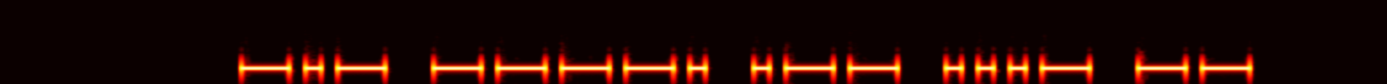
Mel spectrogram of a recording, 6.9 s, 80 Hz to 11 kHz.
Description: Morse code, heard as a keyed tone, about 16 wpm, 700 Hz. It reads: K9WVM
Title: USA Call Signs - 5 Characters - Repeated 3x - 15wpm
